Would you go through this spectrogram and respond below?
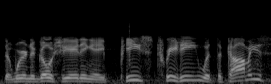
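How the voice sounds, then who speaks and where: An actor playing a blustering, stubborn, patriotic American leader with a bombastic, folksy manner in a game cutscene. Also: male voice, a little high, expressive, a little fast, phone-quality sound, lightly acted. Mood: incredulous.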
